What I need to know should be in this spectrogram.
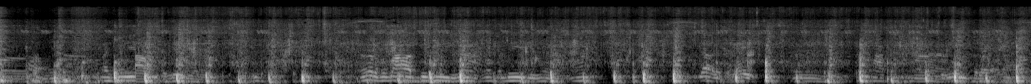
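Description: A plastic bag crinkles as hands squeeze food in a bowl.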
